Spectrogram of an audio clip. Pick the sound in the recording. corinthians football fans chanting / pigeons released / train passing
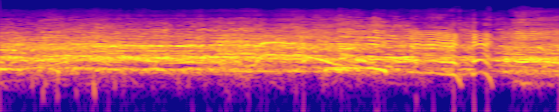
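corinthians football fans chanting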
